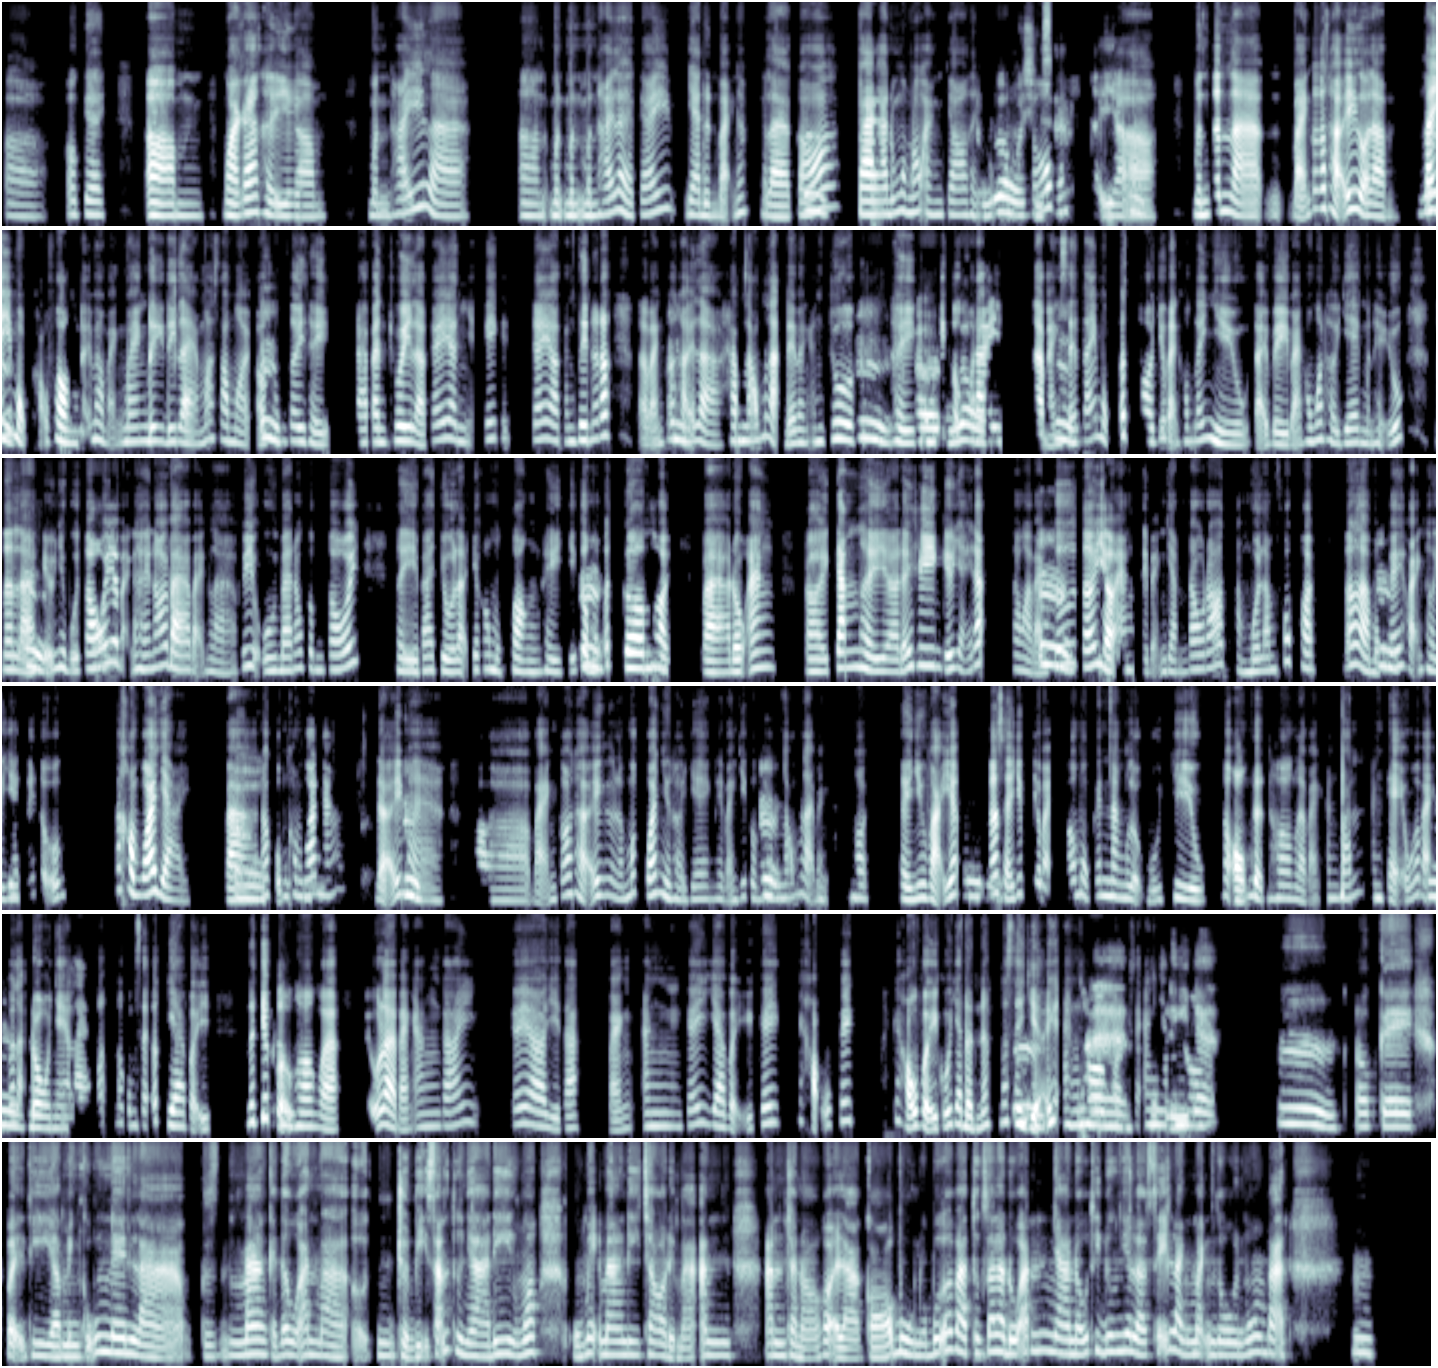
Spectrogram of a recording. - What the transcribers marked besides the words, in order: other background noise; tapping; in English: "pantry"
- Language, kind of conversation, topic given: Vietnamese, advice, Bạn bận rộn nên thường ăn vội, vậy làm thế nào để ăn uống lành mạnh hơn?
